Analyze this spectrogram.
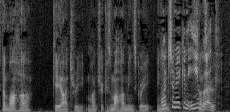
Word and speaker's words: Gayatri: Well, you can look up one mantra I would recommend looking up is the Gayatri mantra, which is spelled G-A-Y, like happy, like the old gay meant happy.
